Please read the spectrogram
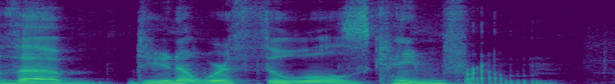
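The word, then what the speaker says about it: thoul: It was just thu instead. That's why it's spelled t h o u l. And a thool is a they decided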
